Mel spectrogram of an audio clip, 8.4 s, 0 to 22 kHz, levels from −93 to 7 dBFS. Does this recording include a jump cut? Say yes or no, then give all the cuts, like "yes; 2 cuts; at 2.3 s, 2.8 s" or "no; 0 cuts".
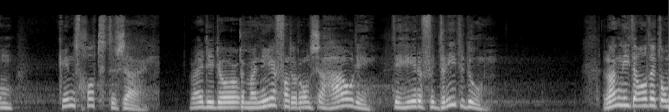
yes; 5 cuts; at 1.0 s, 2.0 s, 3.0 s, 3.6 s, 4.9 s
